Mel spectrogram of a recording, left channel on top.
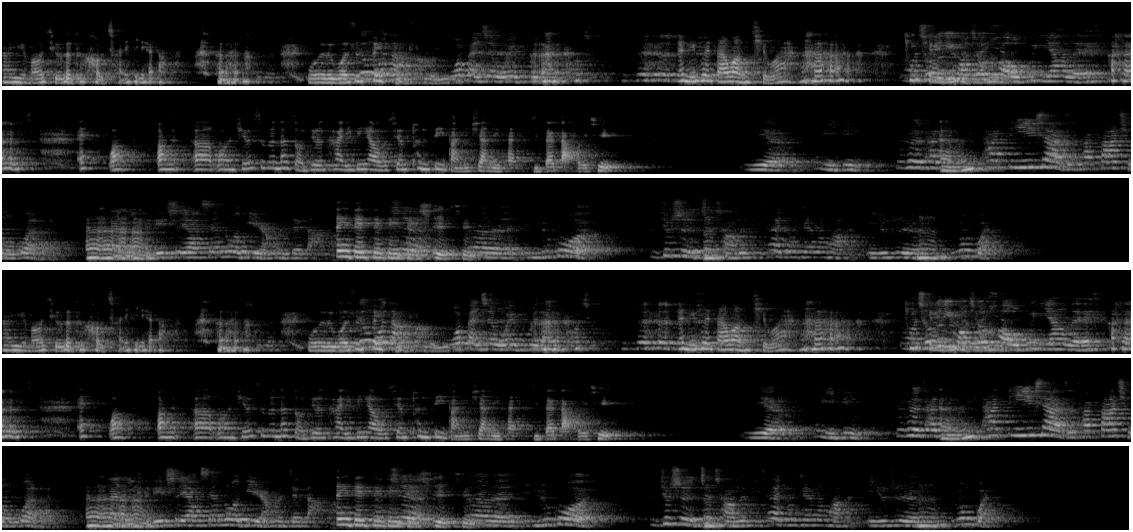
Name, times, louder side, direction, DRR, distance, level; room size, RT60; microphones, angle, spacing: voice 1, 0.0-1.7 1.9-2.5 2.8-4.5 5.3-5.7 6.8-10.0 11.1-11.5 11.8-12.5 12.8-17.4 20.7-21.0 23.4-24.1 25.9-27.3 29.6-29.8 31.7-32.0, left 1 dB, 15° left, 8 dB, 0.7 m, -30 dB
voice 2, 3.4-5.8 6.2-7.1 9.0-11.4 18.7-19.9 20.2-23.1 23.6-25.9 26.3-26.8 27.2-28.6 29.1-32.5, right 1 dB, 70° right, 0 dB, 2.6 m, -33 dB
12.5 x 12.0 x 3.8 m, 0.93 s
head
